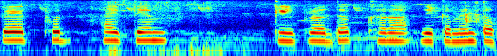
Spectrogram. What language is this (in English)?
Manipuri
